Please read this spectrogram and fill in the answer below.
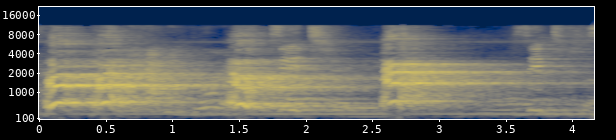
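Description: A dog giving three drawn-out cries in a row, each about a second long.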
